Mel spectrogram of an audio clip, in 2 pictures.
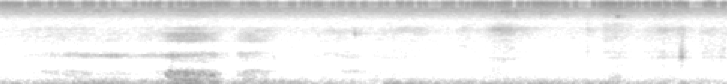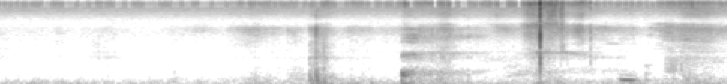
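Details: A child's noisy, harsh breathing with squeaky inspiratory sounds: inspiratory stridor from acute laryngitis (croup).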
